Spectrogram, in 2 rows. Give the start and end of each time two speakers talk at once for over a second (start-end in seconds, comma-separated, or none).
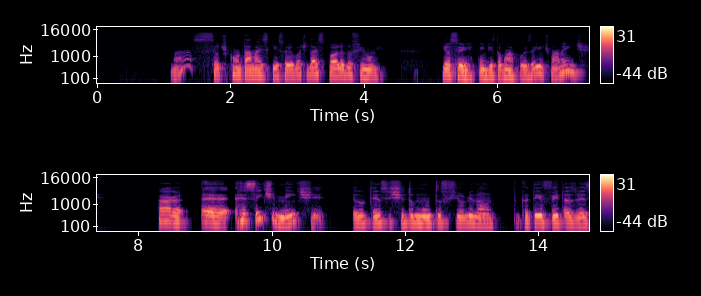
none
